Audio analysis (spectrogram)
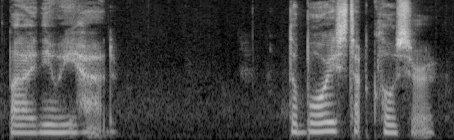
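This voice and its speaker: A young woman with a stuffy nose from a cold, reading a book aloud softly as an ASMR streamer into a close microphone. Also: lowish voice, level tone, gravelly, slightly rough, dry recording. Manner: soft, quiet, unhurried reading voice. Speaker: VTuber streamer.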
